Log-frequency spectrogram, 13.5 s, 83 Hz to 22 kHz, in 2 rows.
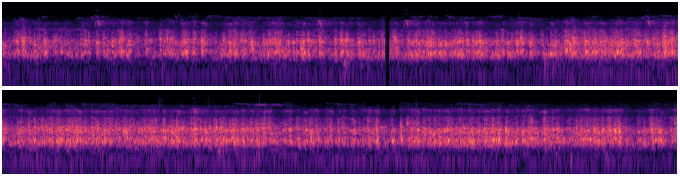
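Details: Wood frog (Lithobates sylvaticus) chorus in a vernal pool at a park in Massachusetts on March 14, early spring: dense overlapping clucking, duck-like croaks, steady and continuous throughout.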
